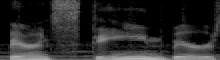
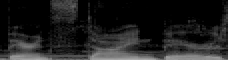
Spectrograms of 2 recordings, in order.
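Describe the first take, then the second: First: The last part of the name rhymes with 'main'. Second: The last part of the name rhymes with 'mine'. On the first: This is how everyone else says it now. "what? Stain Bears?" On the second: This is how it was remembered from childhood. "it's pronounced Stein, like you would, you know, the famous Einstein"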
